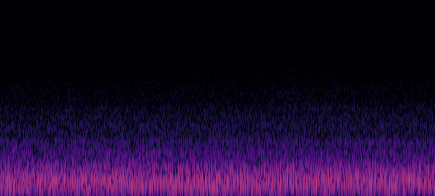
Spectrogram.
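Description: Steady low rumble of room noise, even throughout, with no distinct sounds.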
